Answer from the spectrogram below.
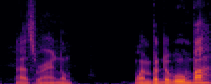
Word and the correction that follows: Wembanyama: Wambi Heba. – I don't know how to say his name. – Victor Wembanyama. – There you go.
